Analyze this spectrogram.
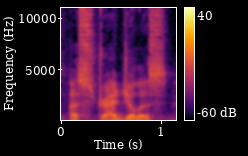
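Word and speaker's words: astragalus: over the span of this podcast, but it's estragalus.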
